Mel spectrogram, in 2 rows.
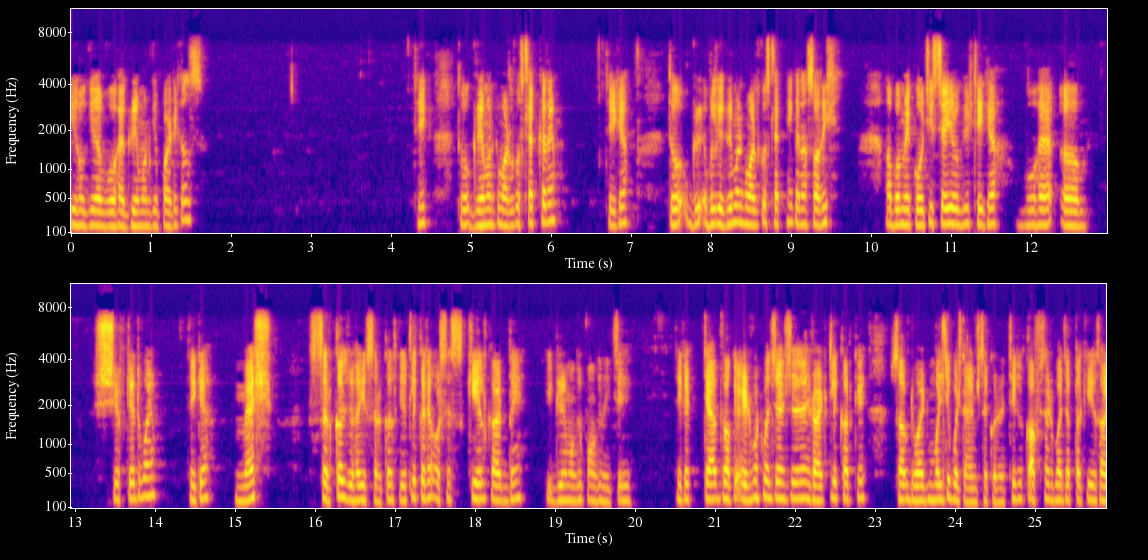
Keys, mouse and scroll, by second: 3.6-5.5 drag, 7.6-10.8 drag, 11.4-12.4 middle drag, 12.4 z, 16.4 shift+a, 17.9 s, 21.2 b, 22.9-25.8 right drag.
